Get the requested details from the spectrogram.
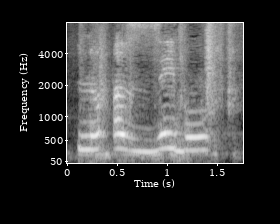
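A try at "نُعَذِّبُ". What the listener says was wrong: Nu'adhib. Zib. So make sure that the tip of your tongue is coming out and then touching your upper teeth. Nu'adhib.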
